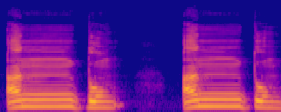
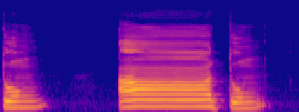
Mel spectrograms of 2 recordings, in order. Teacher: نون ساکن کی آواز کو ناک میں چھپانا ہے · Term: اخفا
